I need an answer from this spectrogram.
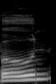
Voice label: "boon" english

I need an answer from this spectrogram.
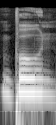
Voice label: "bone", dutch

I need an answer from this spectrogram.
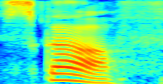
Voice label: "scarf", L2 English

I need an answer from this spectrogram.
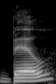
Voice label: "bill", english

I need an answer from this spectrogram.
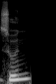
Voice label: "zoen", Dutch

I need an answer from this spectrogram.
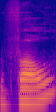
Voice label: "vol" english

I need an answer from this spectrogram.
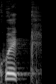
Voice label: "kwik", english

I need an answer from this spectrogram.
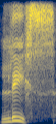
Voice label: "lease", english

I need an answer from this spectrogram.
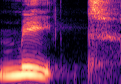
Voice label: "meat", english

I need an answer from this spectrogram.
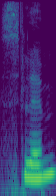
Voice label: "slim", Dutch

